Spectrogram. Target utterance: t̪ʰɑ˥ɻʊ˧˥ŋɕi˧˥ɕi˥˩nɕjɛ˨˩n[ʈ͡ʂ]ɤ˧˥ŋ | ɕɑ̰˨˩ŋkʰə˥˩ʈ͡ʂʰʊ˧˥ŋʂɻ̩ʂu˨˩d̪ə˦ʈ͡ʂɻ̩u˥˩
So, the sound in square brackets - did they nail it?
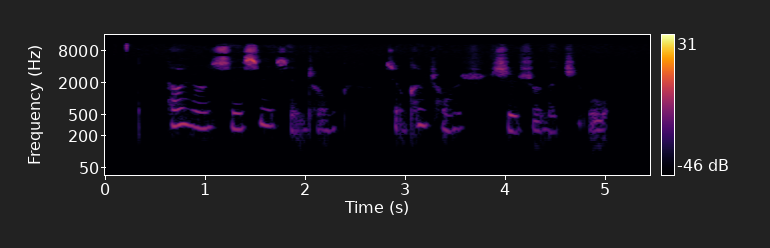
no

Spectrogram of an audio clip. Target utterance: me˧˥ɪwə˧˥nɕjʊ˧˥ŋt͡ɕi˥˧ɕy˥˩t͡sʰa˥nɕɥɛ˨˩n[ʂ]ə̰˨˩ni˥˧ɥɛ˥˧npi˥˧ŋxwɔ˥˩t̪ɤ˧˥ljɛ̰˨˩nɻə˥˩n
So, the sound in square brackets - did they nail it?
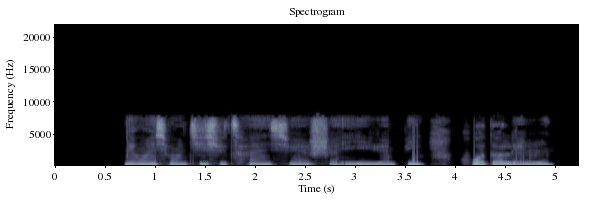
yes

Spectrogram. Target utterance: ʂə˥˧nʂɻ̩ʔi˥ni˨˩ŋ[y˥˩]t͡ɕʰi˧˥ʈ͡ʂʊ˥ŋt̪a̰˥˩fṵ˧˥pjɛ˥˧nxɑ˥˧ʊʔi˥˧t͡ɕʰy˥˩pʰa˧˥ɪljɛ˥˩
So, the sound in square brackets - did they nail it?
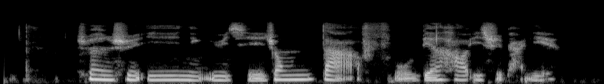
yes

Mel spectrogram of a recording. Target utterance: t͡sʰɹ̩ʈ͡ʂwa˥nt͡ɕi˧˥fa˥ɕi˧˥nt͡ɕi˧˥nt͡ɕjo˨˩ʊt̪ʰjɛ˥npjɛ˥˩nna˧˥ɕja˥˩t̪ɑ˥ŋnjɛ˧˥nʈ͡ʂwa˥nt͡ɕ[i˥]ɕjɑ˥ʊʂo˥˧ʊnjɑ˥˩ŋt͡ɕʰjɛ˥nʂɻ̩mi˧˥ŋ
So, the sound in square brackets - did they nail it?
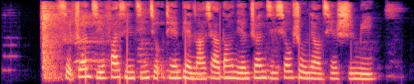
no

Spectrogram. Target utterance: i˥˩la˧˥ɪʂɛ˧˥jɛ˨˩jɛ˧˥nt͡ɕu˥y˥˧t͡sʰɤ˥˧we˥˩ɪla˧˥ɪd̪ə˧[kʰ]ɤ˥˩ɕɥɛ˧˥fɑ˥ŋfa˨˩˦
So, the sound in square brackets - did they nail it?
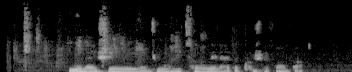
yes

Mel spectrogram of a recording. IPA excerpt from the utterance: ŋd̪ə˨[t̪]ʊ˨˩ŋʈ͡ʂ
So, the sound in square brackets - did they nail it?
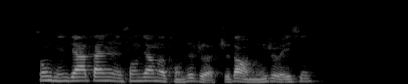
no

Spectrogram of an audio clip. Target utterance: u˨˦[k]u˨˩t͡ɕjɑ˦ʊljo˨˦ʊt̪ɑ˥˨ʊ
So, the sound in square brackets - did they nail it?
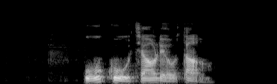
yes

